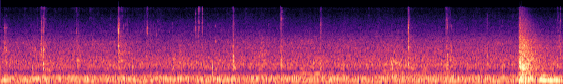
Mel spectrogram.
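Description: A person chewing sushi close to a clip-on microphone: scattered soft mouth clicks over a steady low background hum. A louder short breathy sound comes near the end, followed by a brief low hum.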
